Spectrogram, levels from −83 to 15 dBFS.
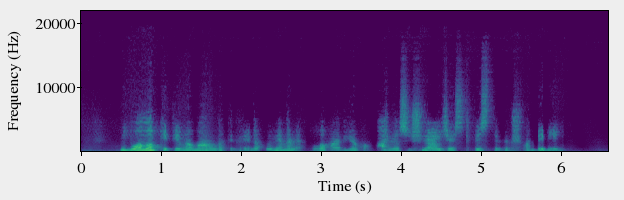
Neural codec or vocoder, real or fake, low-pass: codec, 44.1 kHz, 0.9 kbps, DAC; fake; 19.8 kHz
